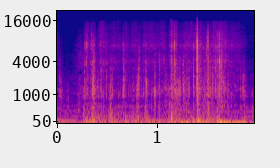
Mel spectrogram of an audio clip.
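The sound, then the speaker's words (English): Papery rustling and soft crinkling as a piece of paper is handled, a steady run of light crackles and scrapes with no talk. “Let me check this piece of paper.”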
